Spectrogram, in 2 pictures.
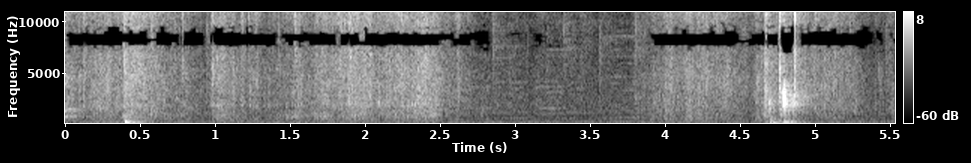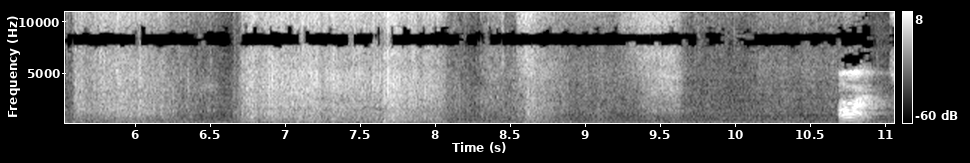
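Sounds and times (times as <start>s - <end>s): plastic packaging crinkling: 0.0s - 2.8s, 3.9s - 9.1s.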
